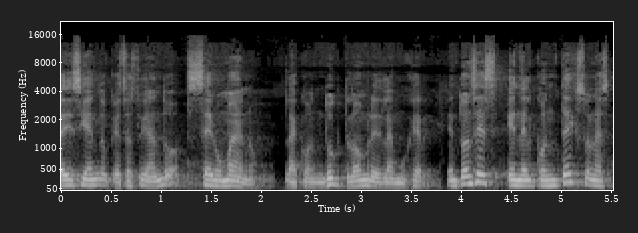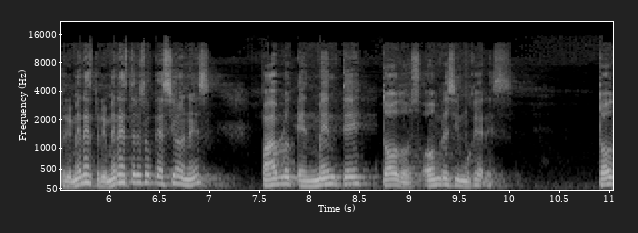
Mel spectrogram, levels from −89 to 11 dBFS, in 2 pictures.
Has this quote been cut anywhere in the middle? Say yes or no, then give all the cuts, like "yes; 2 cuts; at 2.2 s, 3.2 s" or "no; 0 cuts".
yes; 7 cuts; at 1.3 s, 2.1 s, 2.9 s, 3.8 s, 5.8 s, 7.9 s, 8.7 s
